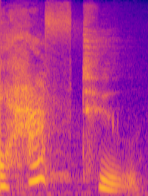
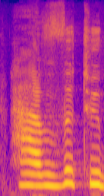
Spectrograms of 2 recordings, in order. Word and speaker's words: have to: I have to. Notice I don't say V, I say F. Have. It becomes have to. Have to becomes in pronunciation have to.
